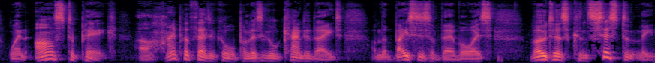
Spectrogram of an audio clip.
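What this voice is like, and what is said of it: Deliberately much deeper voice. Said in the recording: “if I'm talking in a much deeper voice today”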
